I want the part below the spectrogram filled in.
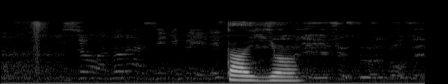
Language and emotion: Russian, neutral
